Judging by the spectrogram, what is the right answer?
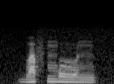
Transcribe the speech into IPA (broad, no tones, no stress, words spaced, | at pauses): bafmon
